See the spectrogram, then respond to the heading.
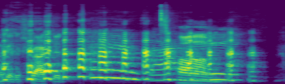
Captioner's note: laughing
